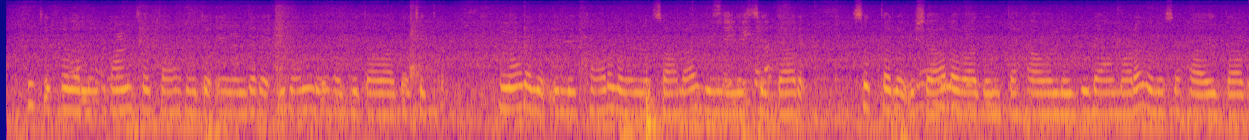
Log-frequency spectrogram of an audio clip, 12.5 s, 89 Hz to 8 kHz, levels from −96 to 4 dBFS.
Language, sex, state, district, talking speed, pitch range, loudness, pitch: Kannada, female, Karnataka, Shimoga, 95 wpm, 200-220 Hz, -23 LUFS, 210 Hz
